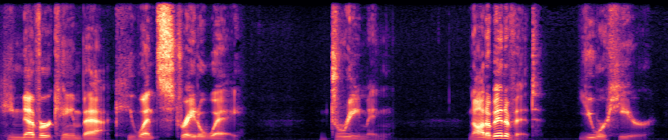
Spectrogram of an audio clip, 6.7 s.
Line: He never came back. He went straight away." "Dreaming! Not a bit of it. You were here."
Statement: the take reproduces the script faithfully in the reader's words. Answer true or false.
true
